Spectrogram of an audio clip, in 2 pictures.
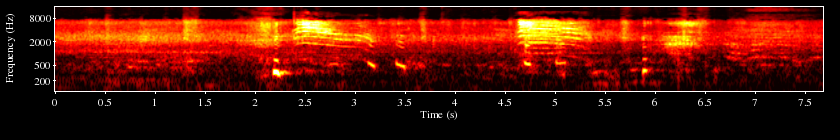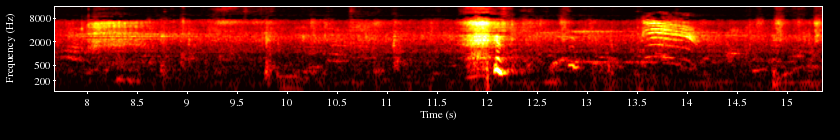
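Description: Kittens give thin, high mews that sweep upward, repeated every few seconds.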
